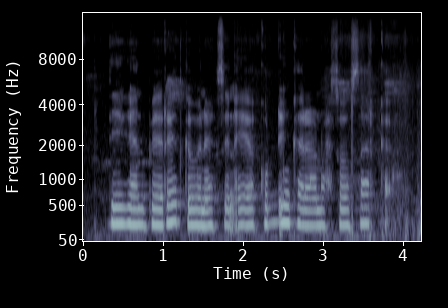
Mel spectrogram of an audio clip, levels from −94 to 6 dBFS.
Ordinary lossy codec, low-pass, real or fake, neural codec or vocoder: none; 14.4 kHz; real; none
